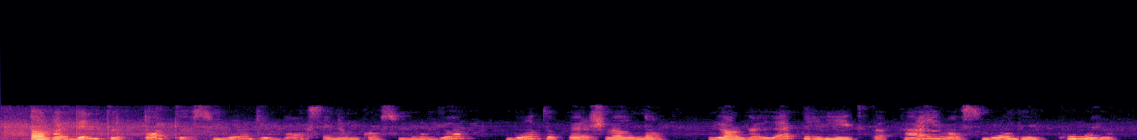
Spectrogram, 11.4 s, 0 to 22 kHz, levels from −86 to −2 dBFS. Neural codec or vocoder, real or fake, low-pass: codec, 16 kHz in and 24 kHz out, 1.1 kbps, FireRedTTS-2 codec; fake; 5.4 kHz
